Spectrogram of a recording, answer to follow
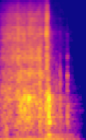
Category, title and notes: Sound effects > Objects / House appliances
FOLYProp-Blue Snowball Microphone VHS Tape, Out of Cardboard Case Nicholas Judy TDC
A VHS tape sliding out of a cardboard case.
Blue-brand, Blue-Snowball, cardboard, case, slide, tape, vhs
